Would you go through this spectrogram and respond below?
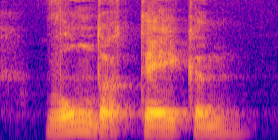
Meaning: miraculous sign
- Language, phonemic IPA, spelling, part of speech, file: Dutch, /ˈwɔndərˌtekə(n)/, wonderteken, noun, Nl-wonderteken.ogg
